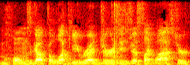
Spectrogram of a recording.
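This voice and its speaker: Noticeable background noise around a man's voice of medium pitch. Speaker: sports vlogger. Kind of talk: sports analysis vlog. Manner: casual, rambling with fillers.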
